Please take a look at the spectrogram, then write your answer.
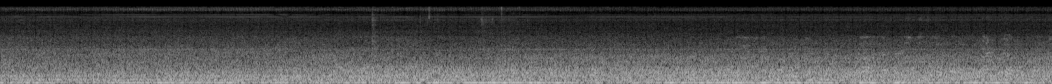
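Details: Armstrong VFD-driven pump motor run in hand mode at 100% speed (50 Hz): steady low hum with rough, gritty rumble throughout; abnormal motor noise, bearing replacement discussed, possible worn bearing, unconfirmed.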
